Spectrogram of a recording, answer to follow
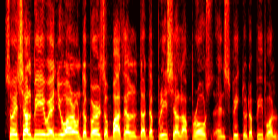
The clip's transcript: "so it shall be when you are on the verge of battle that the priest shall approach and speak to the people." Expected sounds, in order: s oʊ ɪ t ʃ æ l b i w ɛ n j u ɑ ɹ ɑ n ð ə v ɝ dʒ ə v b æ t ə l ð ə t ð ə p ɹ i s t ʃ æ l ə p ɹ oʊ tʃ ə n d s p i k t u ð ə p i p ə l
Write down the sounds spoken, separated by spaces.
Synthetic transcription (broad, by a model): s oʊ ɪ t ʃ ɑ l b i w ɛ n j u ɑ ɹ ɑ n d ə b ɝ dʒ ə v b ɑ t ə l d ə t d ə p ɹ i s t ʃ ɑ l ə p ɹ oʊ tʃ ə n d s p i k t u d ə p i p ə l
